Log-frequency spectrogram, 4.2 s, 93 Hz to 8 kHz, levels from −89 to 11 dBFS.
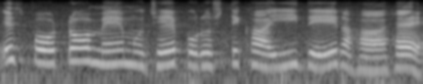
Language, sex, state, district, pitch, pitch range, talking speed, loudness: Hindi, female, Madhya Pradesh, Katni, 255 Hz, 235-280 Hz, 125 wpm, -16 LUFS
